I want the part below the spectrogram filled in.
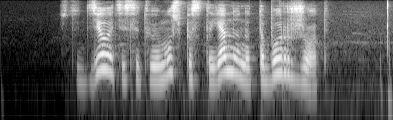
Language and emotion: Russian, angry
